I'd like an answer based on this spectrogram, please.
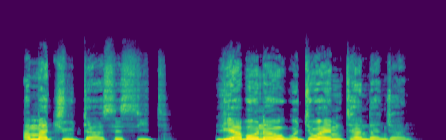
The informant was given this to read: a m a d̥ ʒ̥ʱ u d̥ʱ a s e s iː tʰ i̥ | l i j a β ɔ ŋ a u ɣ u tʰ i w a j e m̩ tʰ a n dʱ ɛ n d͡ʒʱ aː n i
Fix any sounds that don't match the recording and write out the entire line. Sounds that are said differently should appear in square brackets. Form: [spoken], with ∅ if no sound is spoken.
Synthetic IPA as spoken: a m a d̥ ʒ̥ʱ u d̥ʱ a s e s iː tʰ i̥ | l i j a β ɔ [n] a u ɣ u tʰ i w a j e m̩ tʰ a n dʱ [a] n d͡ʒʱ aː n i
